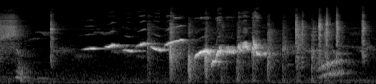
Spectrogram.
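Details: A magpie-robin sings a flowing, varied warble of sliding whistled notes rising and falling in pitch, mixed with quick high clicks and chips in a busy, irregular run.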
